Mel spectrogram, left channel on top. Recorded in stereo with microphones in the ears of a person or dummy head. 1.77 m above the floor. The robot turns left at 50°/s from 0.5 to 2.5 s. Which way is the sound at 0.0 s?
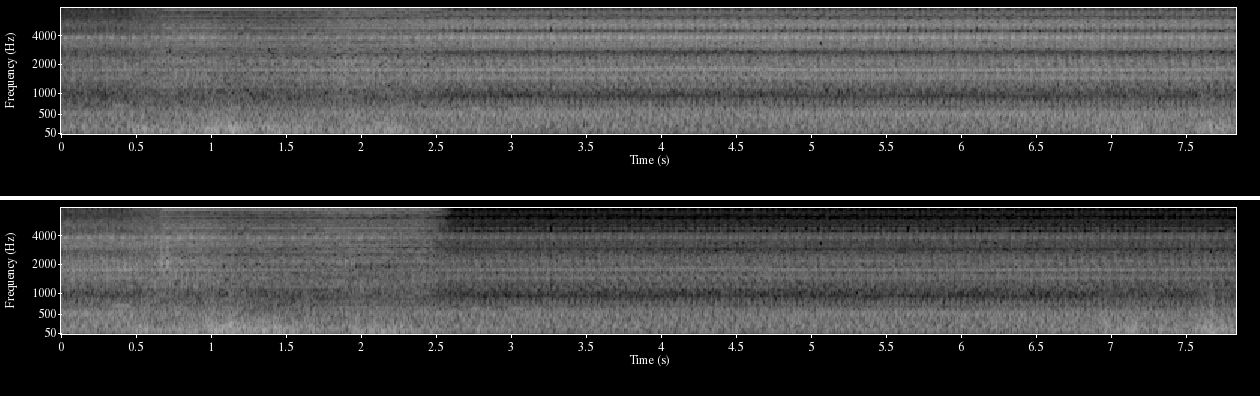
155° right.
